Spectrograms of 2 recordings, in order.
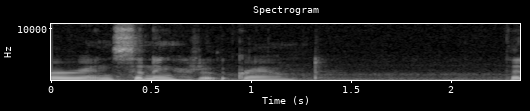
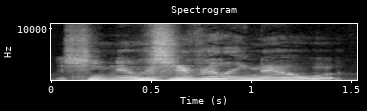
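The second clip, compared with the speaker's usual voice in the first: excited realization; 7 semitones higher, 13 dB louder than usual. A narrator's reading.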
